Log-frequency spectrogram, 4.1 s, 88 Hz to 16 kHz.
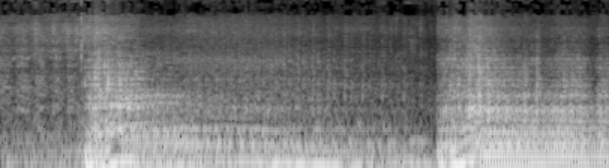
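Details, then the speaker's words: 1996-2003 BMW E39 5-series after fuel pump replacement, primed in accessory mode, battery weak: brief crank, fires promptly and settles to smooth, even idle, same on second start. Fuel pump was the fault; normal engine start. "Give it a little time. Yeah, now it's good. There we go. All right, it was the fuel pump."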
